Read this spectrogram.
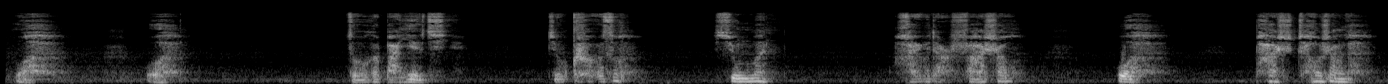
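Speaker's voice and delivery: listless, feeble delivery with no strength behind it. Zhigang answers his fiancée, who asks what is wrong; weak, feeble voice. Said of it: "说话有气无力的".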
